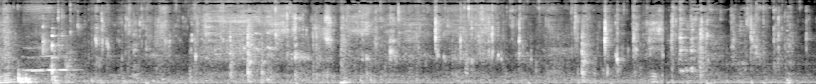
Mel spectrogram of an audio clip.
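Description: A person chewing and eating rice and curry: scattered small clicks and smacks over a faint low hum, the loudest knock just after the start.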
